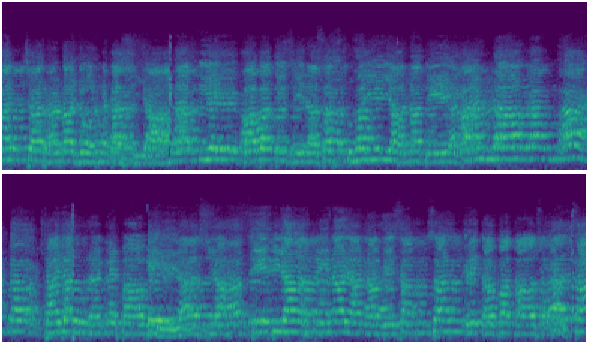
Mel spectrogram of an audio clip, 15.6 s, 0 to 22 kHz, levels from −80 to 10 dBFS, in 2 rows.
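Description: Short bursts of damaged data in a compressed stream break into the sound at 2.21–2.25 s, 5.24–5.28 s, 8.71–8.76 s, 9.71–9.75 s and 15.38–15.42 s, each lasting about 40 ms. Corrupted bytes leave the decoder misreading frames until it locks onto the next valid header, so each event is a brief chirp, squawk, click or short hole. On a spectrogram each shows as a narrow vertical break. The waveform shows a jagged discontinuity at each burst.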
